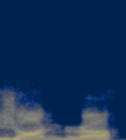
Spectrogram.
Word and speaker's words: genre: way for your sound your g here makes your jaw sound so that's why we make use of the symbol your e here your ah genre and your n stays the same sound with your r er and genre your e here produces the schwa sound or the sound pero and stress since when we say genre genre genre so the stress is on the first syllable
